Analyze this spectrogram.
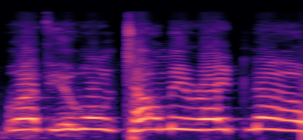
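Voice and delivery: high, loud, shouting mockery of an online attacker; mock angry troll. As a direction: ham up a shrill internet troll demanding answers. Mocking the attacker again.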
